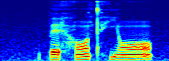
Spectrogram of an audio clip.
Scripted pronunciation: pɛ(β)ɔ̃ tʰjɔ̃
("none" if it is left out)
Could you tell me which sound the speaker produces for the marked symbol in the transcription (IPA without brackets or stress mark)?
h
